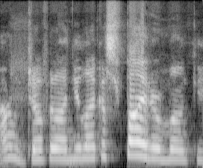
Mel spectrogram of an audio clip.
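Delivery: put-on southern country accent. Quoting what one of the kids says, southern accent. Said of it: "like southern accent".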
